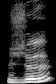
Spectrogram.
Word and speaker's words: je: So listen to the difference in pronunciation between je and j'ai. Je, like in je suis américaine. J'ai, like in j'ai un cours de français.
